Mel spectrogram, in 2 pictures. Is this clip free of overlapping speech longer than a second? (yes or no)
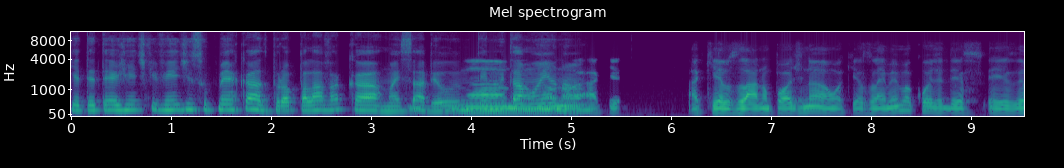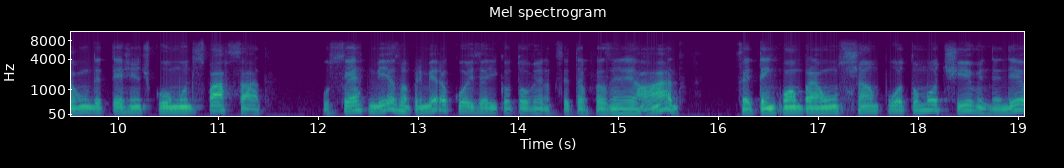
no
